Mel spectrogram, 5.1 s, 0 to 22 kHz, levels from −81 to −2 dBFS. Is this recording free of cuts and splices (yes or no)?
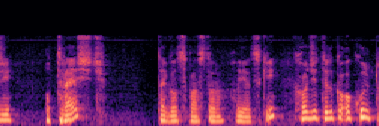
no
